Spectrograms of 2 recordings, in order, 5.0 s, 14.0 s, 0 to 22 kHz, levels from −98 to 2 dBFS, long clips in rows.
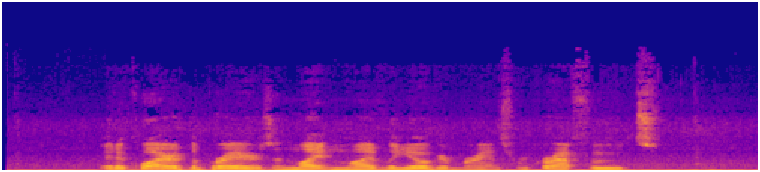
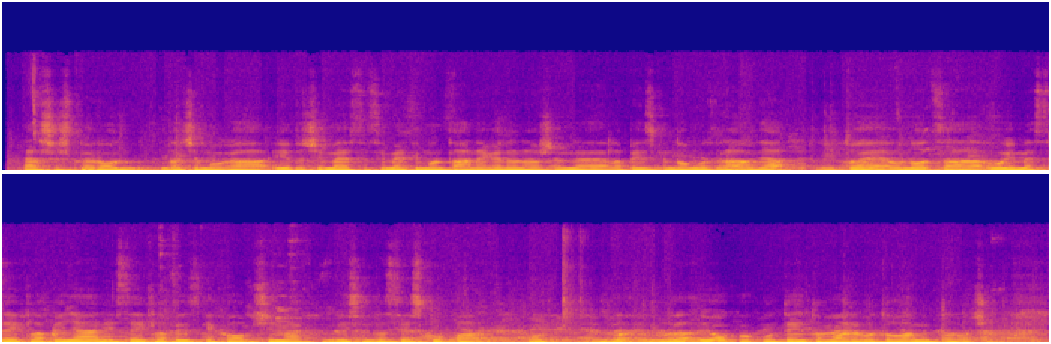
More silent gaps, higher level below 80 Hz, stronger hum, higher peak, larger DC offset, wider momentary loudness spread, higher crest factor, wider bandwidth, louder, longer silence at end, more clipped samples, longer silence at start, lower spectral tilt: neither; about the same, -48 dBFS vs -52 dBFS; neither; about the same, -2 dBFS vs -2 dBFS; neither; first, 18 LU vs 5 LU; first, 18 dB vs 12 dB; about the same, 11.5 kHz vs 11 kHz; second, -19 LUFS vs -16 LUFS; about the same, 0 s vs 0 s; neither; about the same, 0.1 s vs 0.1 s; second, -5.5 dB/octave vs -8.5 dB/octave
